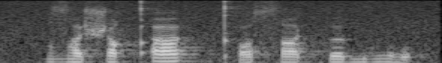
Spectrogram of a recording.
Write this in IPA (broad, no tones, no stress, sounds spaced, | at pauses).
zˤ ɨ ʃ ʏ qʼ ə | kʼ ʏ sˤ ɛ k ə ɡ o̤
